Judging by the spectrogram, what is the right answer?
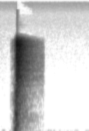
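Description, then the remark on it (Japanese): A single sharp whip lash swishes through the air and lands on flesh with a loud crack and a fleshy smack, then quickly fades into silence, with no voices present. “ムチが風を切る音。MO の打肉を引っ叩く音。”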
